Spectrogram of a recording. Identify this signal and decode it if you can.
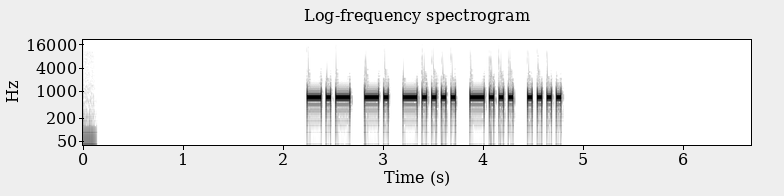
Morse code, heard as a keyed tone, about 25 wpm, 700 Hz. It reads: KN6BH
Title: USA Call Signs - 5 Characters - Repeated 2x - 25wpm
